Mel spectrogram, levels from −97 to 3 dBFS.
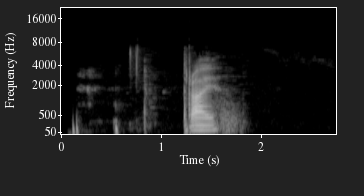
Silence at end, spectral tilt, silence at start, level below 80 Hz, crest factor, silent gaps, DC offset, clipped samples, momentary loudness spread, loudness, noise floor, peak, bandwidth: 1 s; -4 dB/octave; 0.55 s; -64 dBFS; 28 dB; none; under 0.1%; under 0.1%; 25 LU; -29 LUFS; -84 dBFS; -8 dBFS; 7.4 kHz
